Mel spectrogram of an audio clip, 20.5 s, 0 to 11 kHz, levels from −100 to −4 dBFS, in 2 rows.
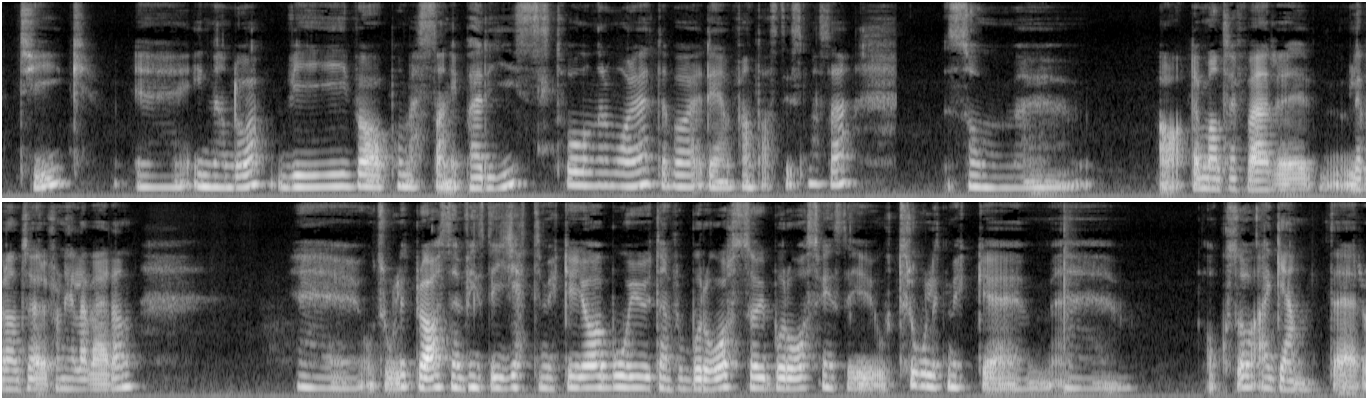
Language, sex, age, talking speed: Swedish, female, 20-39, 160 wpm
